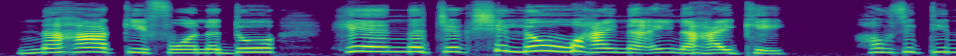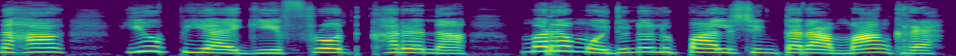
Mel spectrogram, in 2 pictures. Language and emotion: Manipuri, angry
